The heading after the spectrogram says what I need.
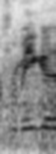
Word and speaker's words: Farmiga: Vera Farmiga, is that how you pronounce her name?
